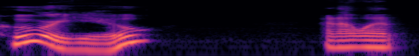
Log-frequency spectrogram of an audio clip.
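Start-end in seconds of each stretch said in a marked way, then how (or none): 0.0-0.8 higher, rising question as the short guy; lightly voiced guy questioning a stranger; imitated short guy. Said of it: "he's looking up and he goes".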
